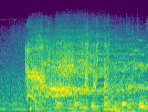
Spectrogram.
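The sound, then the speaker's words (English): A car brakes hard, its tires squealing in a sudden loud skid that cuts in after a quieter moment and holds strongly to the end, with engine noise beneath. “Slamming on the brakes, Murphy turns the car to go after Trackstar”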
